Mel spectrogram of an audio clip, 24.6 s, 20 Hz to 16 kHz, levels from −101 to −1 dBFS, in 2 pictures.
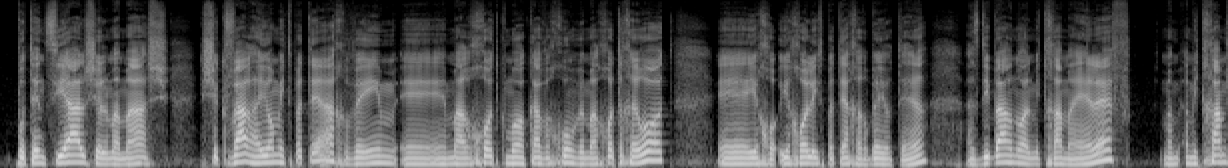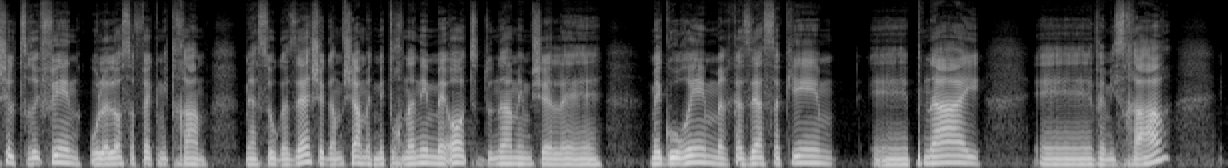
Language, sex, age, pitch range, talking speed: Hebrew, male, 20-39, 120-150 Hz, 115 wpm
